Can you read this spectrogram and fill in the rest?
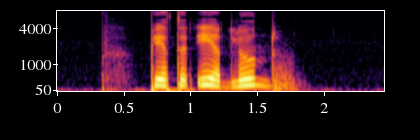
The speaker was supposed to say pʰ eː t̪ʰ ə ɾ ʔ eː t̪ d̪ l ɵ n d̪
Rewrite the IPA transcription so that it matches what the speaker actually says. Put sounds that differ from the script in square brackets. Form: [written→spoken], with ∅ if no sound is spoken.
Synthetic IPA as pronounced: pʰ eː [t̪ʰ→t̪] ə ɾ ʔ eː [t̪→∅] d̪ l ɵ n d̪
